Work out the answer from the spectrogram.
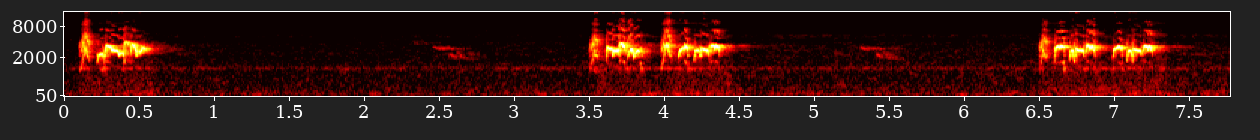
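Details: Bulbul lure call, sooty-headed: crisp, bubbly chirped phrases, a single one, then a double and another double, spaced about three seconds apart over near silence.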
